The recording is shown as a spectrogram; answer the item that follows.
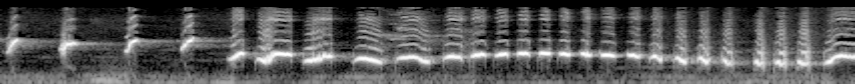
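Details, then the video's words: Lure song of a white-rumped shama meant to provoke rival shamas: four short rising whistles, then a rapid rolling string of clear warbled notes that swings gently up and down and ends on an upward slur. "Dalam Hitungan DETIK Murai Cepat NYAMBAR❗ Pancingan Murai Batu"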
